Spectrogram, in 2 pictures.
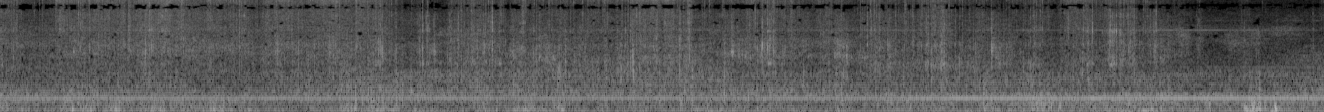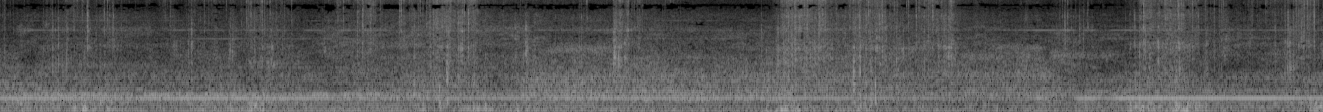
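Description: Small bits of debris rattle and clatter as they get sucked up.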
